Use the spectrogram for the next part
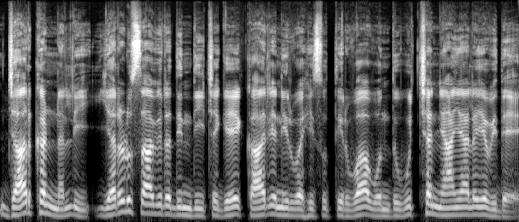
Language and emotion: Kannada, neutral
